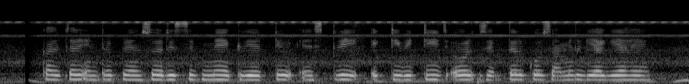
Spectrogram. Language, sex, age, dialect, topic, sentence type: Hindi, female, 18-24, Awadhi Bundeli, banking, statement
